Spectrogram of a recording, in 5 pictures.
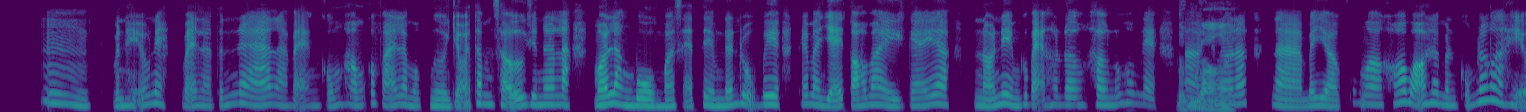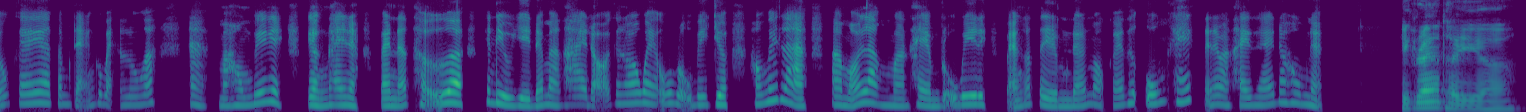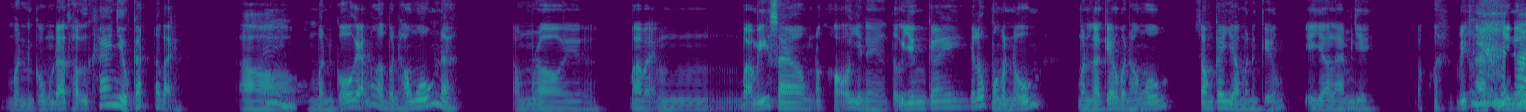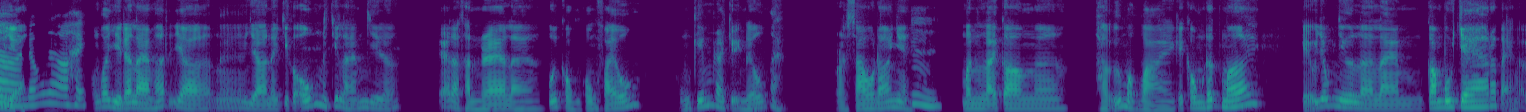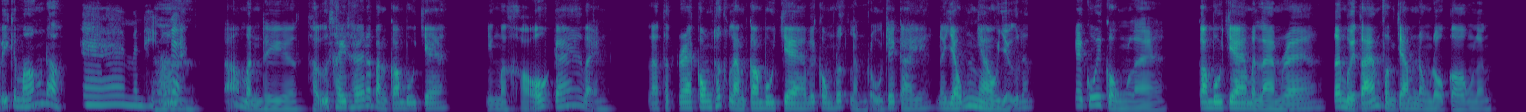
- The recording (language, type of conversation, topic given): Vietnamese, advice, Làm sao để phá vỡ những mô thức tiêu cực lặp đi lặp lại?
- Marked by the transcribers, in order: tapping; other background noise; laugh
